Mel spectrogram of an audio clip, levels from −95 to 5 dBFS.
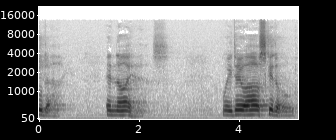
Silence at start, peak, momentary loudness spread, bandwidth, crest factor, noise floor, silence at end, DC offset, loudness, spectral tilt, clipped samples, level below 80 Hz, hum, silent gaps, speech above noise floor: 0 s; -2 dBFS; 28 LU; 13.5 kHz; 16 dB; -52 dBFS; 0.1 s; under 0.1%; -16 LUFS; -5 dB/octave; under 0.1%; -58 dBFS; none; none; 36 dB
